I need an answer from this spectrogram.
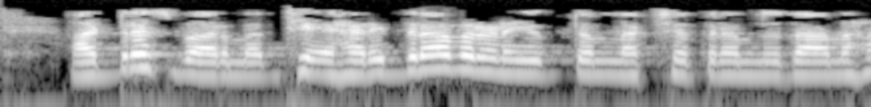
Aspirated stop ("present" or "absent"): absent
